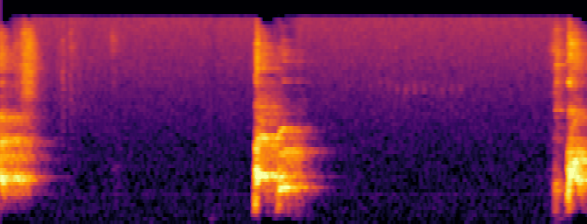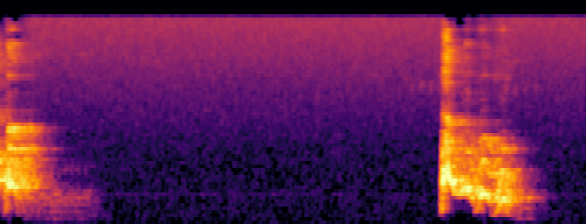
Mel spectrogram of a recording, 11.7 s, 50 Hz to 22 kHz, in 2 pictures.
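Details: {'caption': 'Loud barking from a tiny Papillon dog, recorded in stereo at home on an Olympus LS-11: four sharp, harsh barks separated by pauses of two to four seconds in a quiet room.'}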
